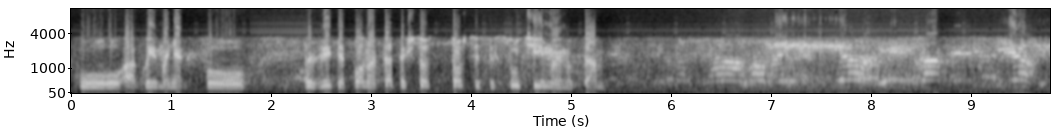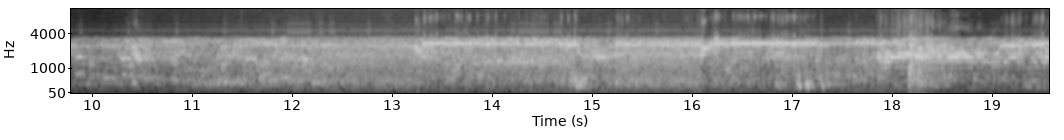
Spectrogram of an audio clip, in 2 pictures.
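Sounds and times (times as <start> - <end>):
steady wash of crowd noise at a street protest: 0.0 - 19.5
speech: 0.1 - 5.6, 6.4 - 10.7
single sharp firecracker bang at a street protest: 18.1 - 18.8.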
